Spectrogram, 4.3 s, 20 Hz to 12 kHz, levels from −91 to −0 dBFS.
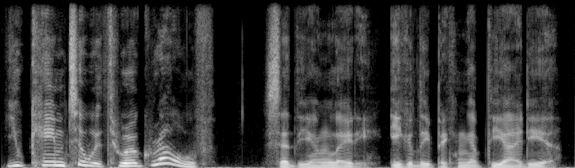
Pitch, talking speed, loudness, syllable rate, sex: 155 Hz, 225 wpm, -18 LUFS, 5.8 syllables/s, male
